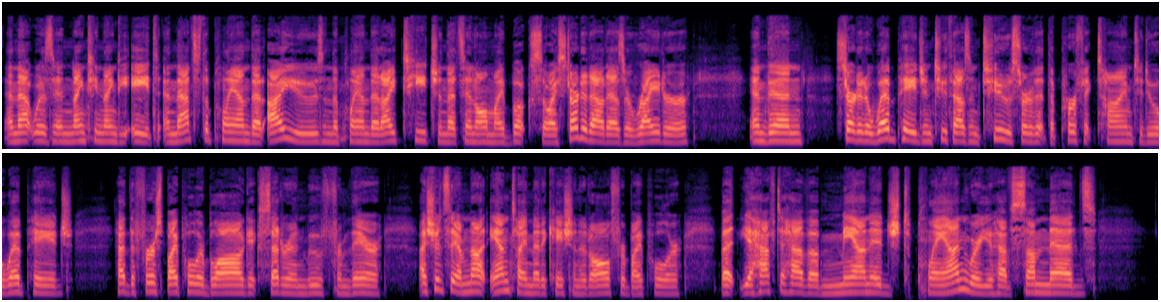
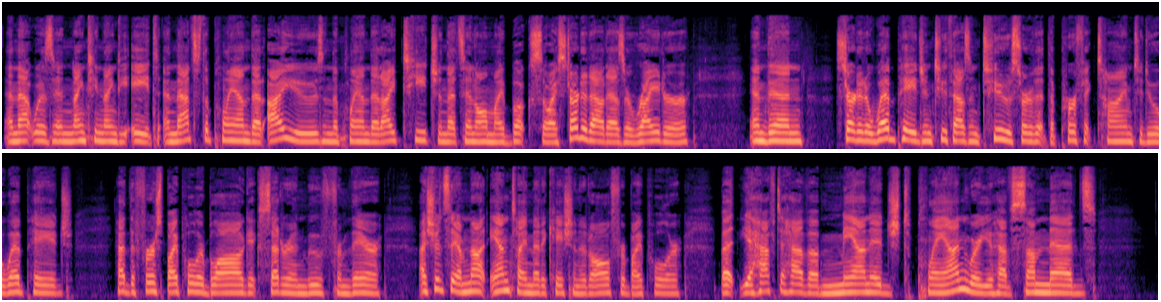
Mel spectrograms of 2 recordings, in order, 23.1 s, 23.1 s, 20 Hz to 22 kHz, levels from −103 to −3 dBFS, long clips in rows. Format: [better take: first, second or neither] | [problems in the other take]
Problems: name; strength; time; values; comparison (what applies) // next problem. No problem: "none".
second | thin; very; fading below 500 Hz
